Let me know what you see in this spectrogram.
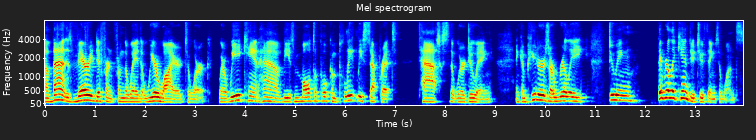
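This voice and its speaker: At a fairly slow pace, a man with an American accent speaks in a plain, everyday voice, medium in pitch with ordinary pitch variation. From Ohio, USA. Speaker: theologian, institute founder. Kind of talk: lecture talk. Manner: casual, conversational.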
